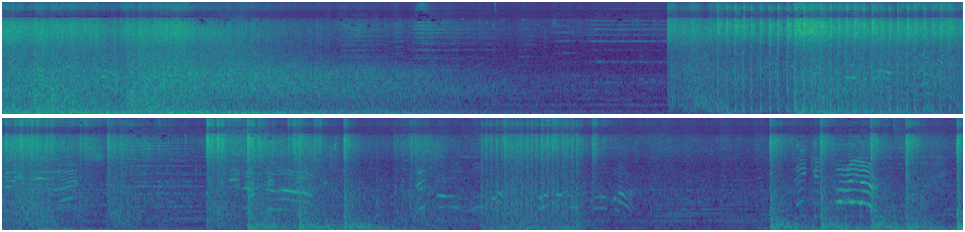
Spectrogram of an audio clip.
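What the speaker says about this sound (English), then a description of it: "And here comes the officer artillery." Artillery shells and gunfire from a Company of Heroes battle burst in repeated heavy booms and rattling volleys, loud and dense throughout, with a commentator talking over the combat.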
